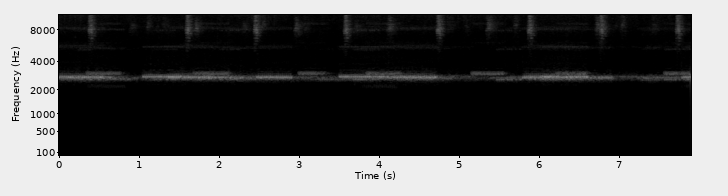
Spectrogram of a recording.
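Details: Crickets chirping in grass on a warm summer night in Bulgaria, captured with a surround microphone; a steady high trill runs throughout, overlaid by brief sharper chirps roughly every second, with several insects calling together.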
